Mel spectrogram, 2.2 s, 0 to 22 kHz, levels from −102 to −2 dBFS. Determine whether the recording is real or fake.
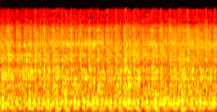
fake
